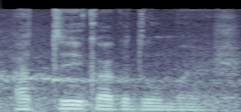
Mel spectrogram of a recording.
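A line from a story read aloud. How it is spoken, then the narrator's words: Muttered reply. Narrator (Russian): пробормотал в ответ Генри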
